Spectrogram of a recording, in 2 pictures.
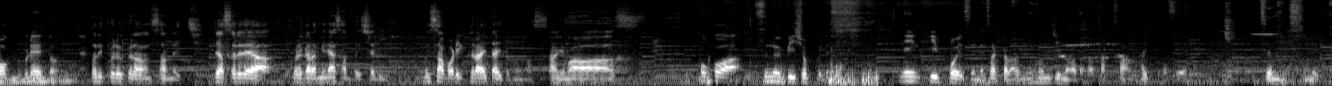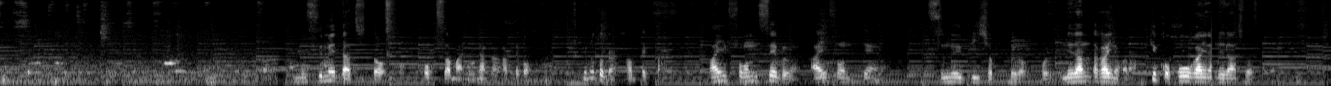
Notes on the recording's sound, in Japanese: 実際のオアフ島縦断ドライブシーンも1時間を2分半に短縮して収録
